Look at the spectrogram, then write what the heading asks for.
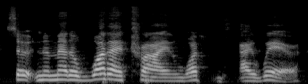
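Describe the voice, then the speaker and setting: An older woman with a South African accent, a perfumer being interviewed on a talk show, telling her stories with animated quoted voices. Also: mid-range voice, unhurried. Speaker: guest, perfumer.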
